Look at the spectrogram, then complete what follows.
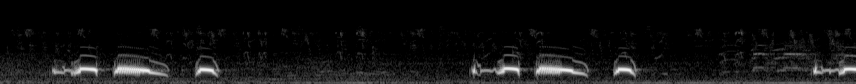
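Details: Spotted dove song of three low, soft coos, the middle one fuller and falling, with the phrase repeated about every four and a half seconds against near silence.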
